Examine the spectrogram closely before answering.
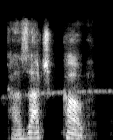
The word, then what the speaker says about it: Kazachkov: Kazachkov. Is that how I pronounce it? Kazachkov, son of Kazach. That's right.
